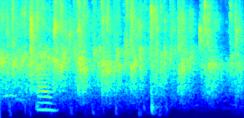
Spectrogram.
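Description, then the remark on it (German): A crowd applauds steadily to thank someone for sharing, dense clapping throughout, with a brief voice or whoop rising over it early on. “Ich gebe einen grossen Applaus.”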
